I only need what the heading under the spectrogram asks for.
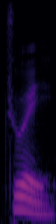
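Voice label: "zhui" Mandarin Chinese pinyin voice, fourth tone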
